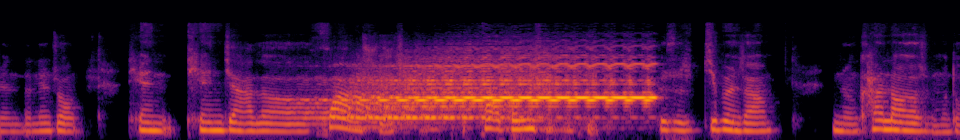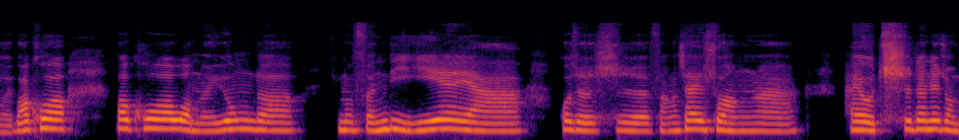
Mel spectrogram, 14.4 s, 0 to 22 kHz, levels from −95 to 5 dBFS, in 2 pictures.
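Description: A speech recording with a feedback howl from 2.22 to 5.08 s, peaking about 10 dB above the speech near 1.5 kHz and pulsing roughly every 150 ms. Two devices sharing a room re-amplify each other until the tone dominates. Spectrograms show a bright, throbbing horizontal band.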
